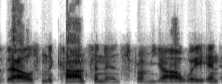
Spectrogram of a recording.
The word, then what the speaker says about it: Yahweh: Most scholars believe that the proper way to translate that is Yahweh, or to pronounce it, Yahweh.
